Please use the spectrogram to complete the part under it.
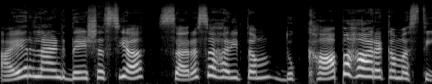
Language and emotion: Sanskrit, happy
